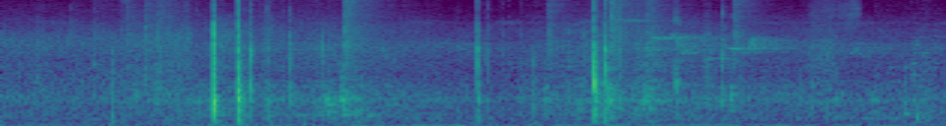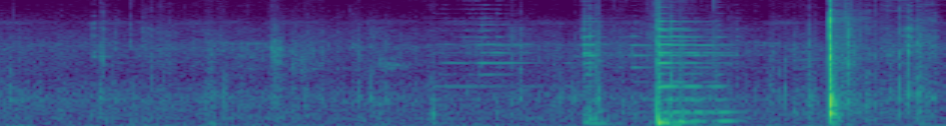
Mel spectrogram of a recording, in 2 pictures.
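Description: A machete chops into the base of a small tree with sharp thuds.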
